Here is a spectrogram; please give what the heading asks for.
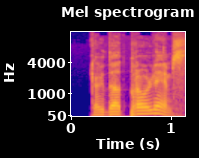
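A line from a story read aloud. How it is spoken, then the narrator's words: Plain question. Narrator (Russian): спросил он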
